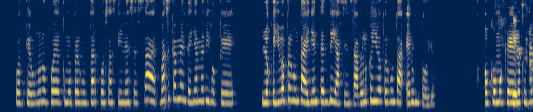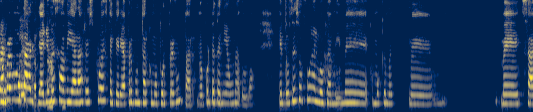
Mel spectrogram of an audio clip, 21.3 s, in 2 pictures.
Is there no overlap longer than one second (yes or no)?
no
